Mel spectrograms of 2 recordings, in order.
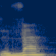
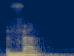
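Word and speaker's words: vin: wine like wine it's van like in French wine it's pronounced van ha the number the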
